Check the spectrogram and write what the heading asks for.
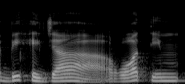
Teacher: آئے گا تو ایک الف کے برابر دیر لگائیں گے۔ بِحِجَارَةٍ، ہا کو حلق سے پڑھنا ہے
